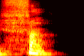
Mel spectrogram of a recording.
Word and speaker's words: faim: On dit « j'ai faim ». Faim comme 1, 2, 3. D'accord ? Tu ne prononces pas le « m » à la fin. Sinon, ça fait « femme ».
